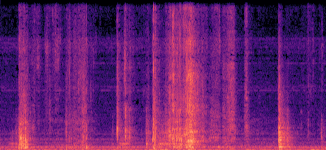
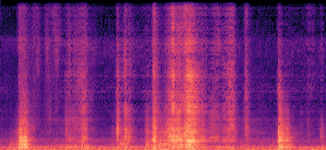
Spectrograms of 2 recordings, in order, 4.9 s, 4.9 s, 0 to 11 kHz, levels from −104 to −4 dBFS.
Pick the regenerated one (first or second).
second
